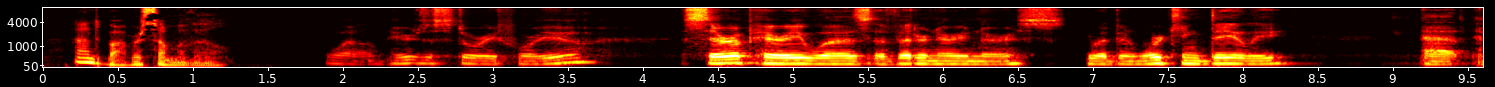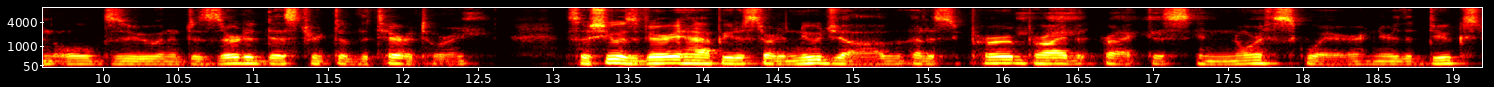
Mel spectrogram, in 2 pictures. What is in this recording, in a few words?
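minnesota, International Dialects of English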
